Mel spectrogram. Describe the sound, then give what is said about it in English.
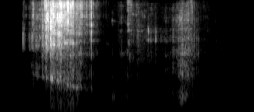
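Barbecue potato chips crunch between the teeth in a short, isolated burst. One loud, crisp bite is followed by a few softer chewing crunches. “And that sounded good for audio, I'm sure. The crunching. All right, ready? Here we go. Ready? I'll crunch again.”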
